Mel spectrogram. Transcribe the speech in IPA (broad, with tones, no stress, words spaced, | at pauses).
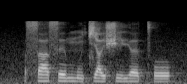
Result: sä˦se˦ mũ˨t͡ɕa˦˨ɪ̯ ʃi˦˨jɛ˦tʰo˦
